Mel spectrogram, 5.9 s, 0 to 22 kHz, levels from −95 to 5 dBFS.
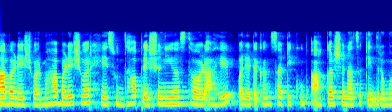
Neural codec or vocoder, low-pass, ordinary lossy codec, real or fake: none; none; none; real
